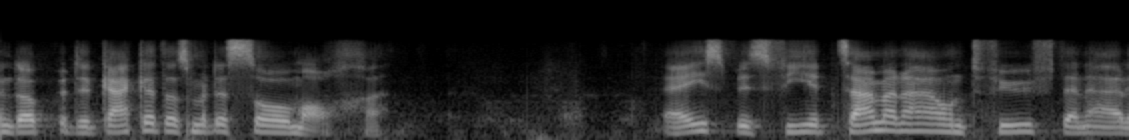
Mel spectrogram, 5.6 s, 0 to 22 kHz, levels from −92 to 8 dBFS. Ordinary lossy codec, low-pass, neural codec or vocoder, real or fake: none; none; codec, 16 kHz, 0.7 kbps, FocalCodec; fake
